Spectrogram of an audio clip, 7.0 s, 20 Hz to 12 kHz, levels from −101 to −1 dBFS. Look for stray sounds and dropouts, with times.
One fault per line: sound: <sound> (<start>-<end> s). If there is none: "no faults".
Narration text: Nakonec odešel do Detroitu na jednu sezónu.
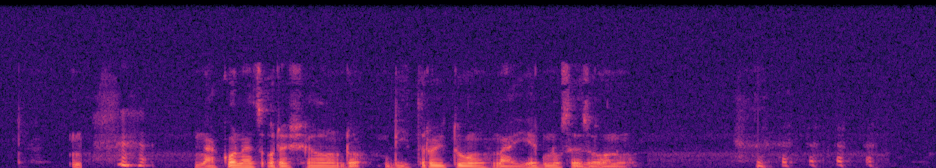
sound: laugh (0.7-1.2 s)
sound: laugh (5.5-6.6 s)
